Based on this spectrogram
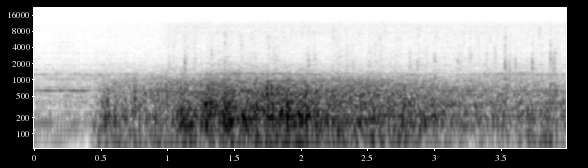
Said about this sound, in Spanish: La tormenta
